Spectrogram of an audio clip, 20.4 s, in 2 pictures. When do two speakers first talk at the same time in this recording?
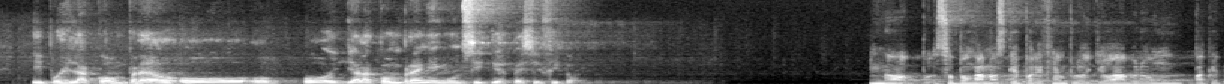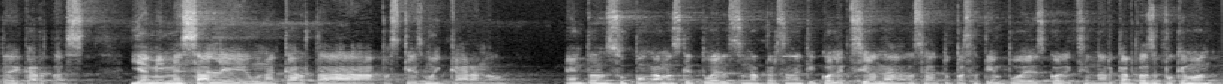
none

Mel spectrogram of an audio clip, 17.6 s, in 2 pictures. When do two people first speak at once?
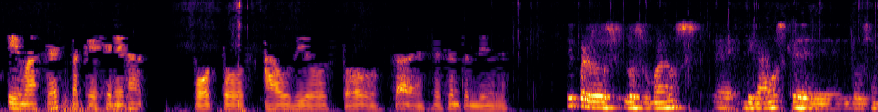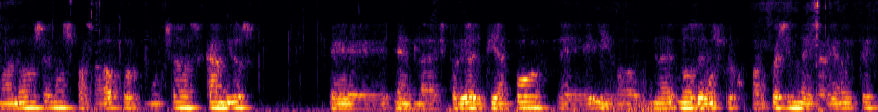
none

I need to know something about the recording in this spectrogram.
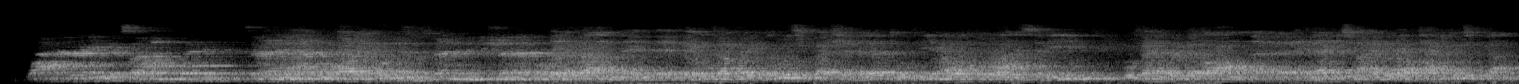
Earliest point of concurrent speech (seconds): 2.7 s

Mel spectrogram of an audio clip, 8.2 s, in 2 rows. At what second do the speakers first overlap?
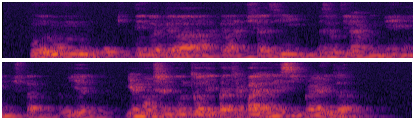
none

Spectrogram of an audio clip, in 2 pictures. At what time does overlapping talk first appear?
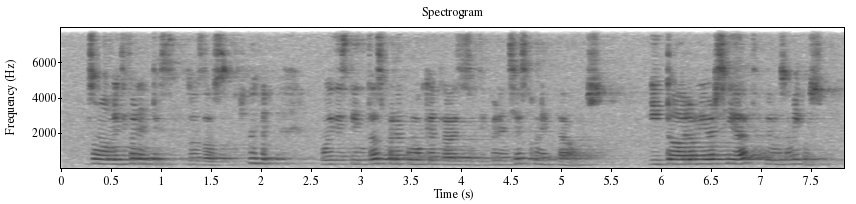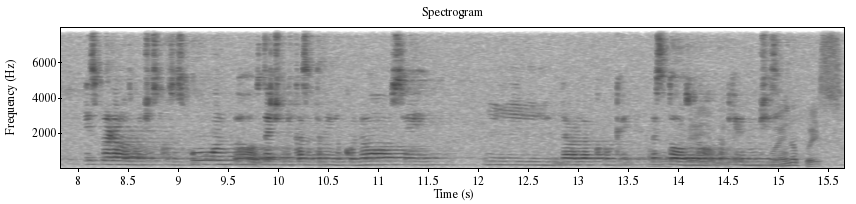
13.7 s

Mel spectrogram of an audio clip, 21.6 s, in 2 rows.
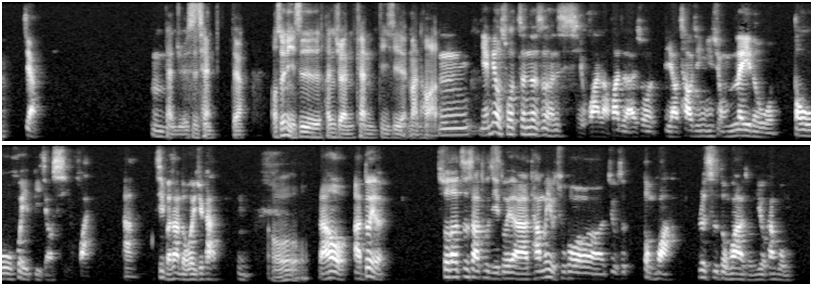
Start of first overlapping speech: none

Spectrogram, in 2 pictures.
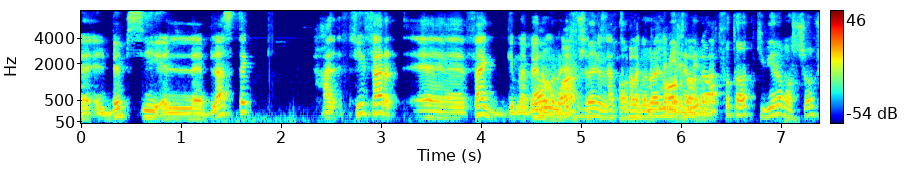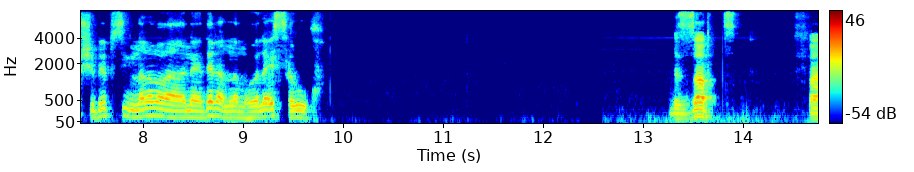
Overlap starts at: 4.5 s

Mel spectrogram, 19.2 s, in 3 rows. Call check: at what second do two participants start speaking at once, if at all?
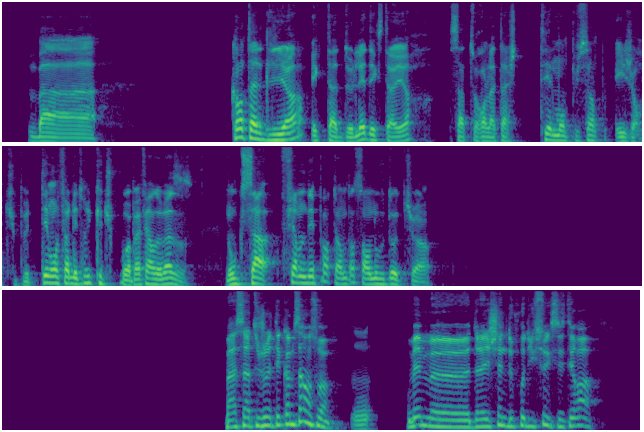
none

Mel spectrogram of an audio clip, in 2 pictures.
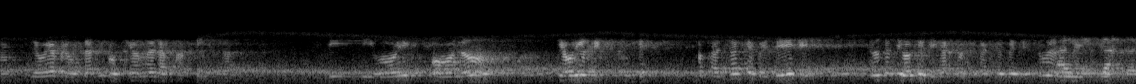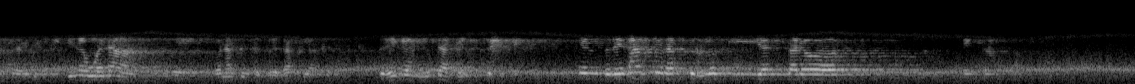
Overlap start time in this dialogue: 10.5 s

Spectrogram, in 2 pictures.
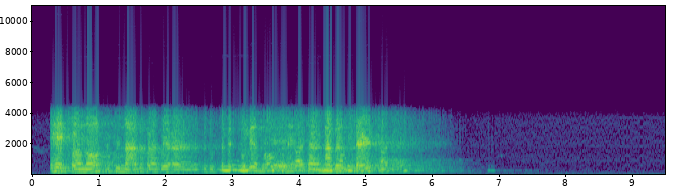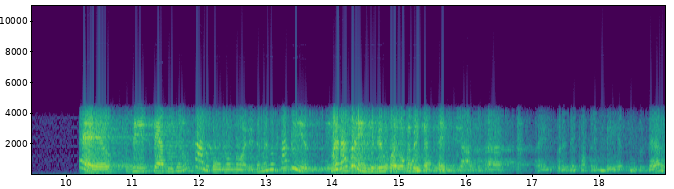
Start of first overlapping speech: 2.8 s

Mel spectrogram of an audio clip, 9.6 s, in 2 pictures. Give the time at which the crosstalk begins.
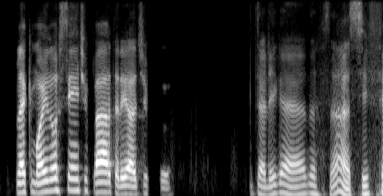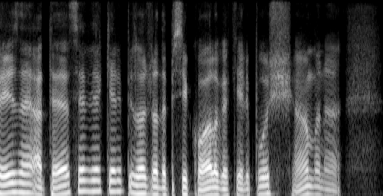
none

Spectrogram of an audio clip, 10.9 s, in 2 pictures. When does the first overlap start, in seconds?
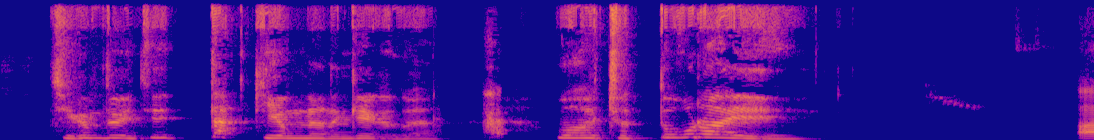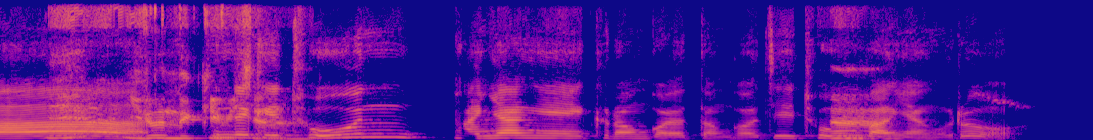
5.7 s

